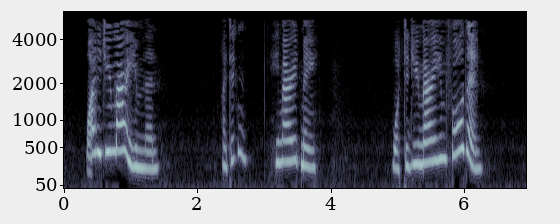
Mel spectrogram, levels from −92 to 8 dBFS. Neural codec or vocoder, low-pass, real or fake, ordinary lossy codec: codec, 16 kHz, 4 kbps, FunCodec, trained on Chinese and English, 50 frames a second; 5.4 kHz; fake; MP3, 24 kbps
